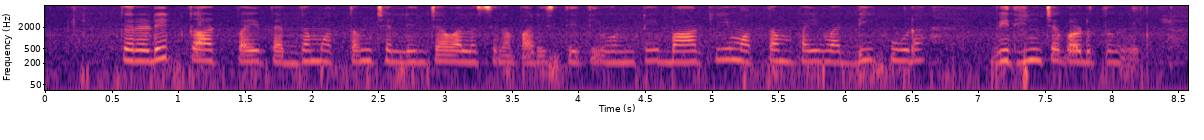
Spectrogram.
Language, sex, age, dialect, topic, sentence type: Telugu, female, 25-30, Central/Coastal, banking, statement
